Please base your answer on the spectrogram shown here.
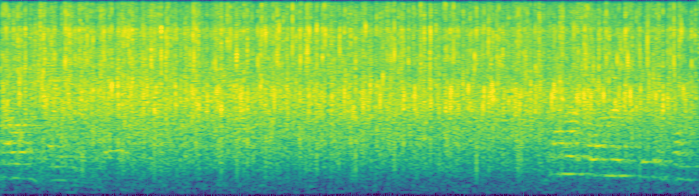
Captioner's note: applause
